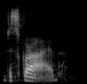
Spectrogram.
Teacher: The vowel in the first unstressed syllable gets reduced, and we say describe. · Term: vowel reduction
